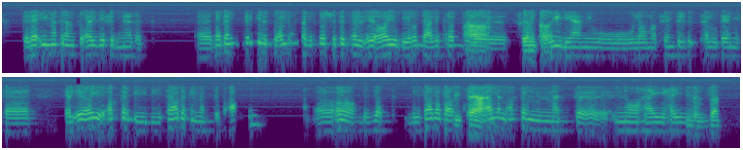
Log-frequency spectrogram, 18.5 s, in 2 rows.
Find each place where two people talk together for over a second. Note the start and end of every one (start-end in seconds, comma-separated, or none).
none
